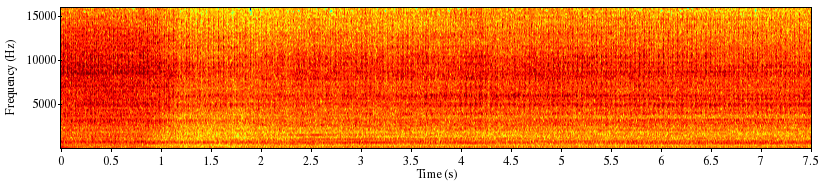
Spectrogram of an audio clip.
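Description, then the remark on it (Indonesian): A motorcycle engine catches with a brief rougher burst, then settles into a steady, continuous idle with a low throbbing hum, fairly loud throughout. “Di saat yang sama, mesin motor menyala.”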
